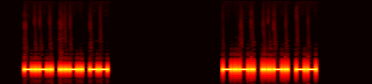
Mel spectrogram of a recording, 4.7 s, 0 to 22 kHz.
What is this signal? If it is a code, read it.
Morse code, heard as a keyed tone, about 33 wpm, 700 Hz. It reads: CFM CFM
